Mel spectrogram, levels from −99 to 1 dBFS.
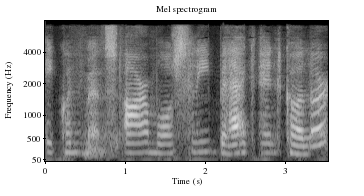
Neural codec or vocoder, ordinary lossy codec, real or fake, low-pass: codec, 16 kHz, 0.5 kbps, X-Codec, WavLM features, trained on Multilingual LibriSpeech; AAC, 32 kbps; fake; 7.2 kHz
